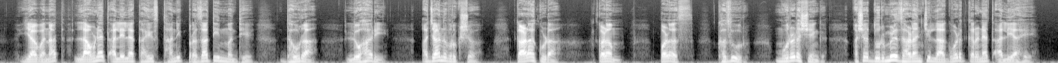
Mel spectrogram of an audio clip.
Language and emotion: Marathi, neutral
